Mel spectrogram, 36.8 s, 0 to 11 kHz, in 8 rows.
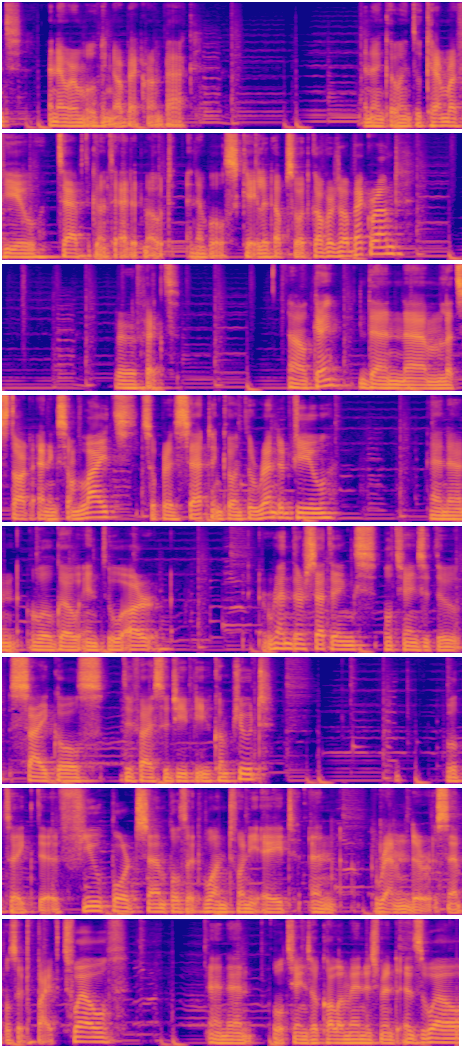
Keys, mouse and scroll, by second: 0.0-1.3 scroll down 8, 1.3 g, 4.7 Tab, 5.5 a, 5.7 s, 9.8 click, 10.1-10.5 scroll up 2, 10.5 Tab, 11.2-11.8 scroll down 1, 12.0 click, 13.0 scroll up 1, 15.1 z, 18.7 click, 21.8-28.4 drag, 30.5-33.4 drag, 33.4-34.8 scroll down 8, 34.8-35.2 drag, 35.2-36.6 scroll down 1, 36.6-36.7 scroll down 8.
